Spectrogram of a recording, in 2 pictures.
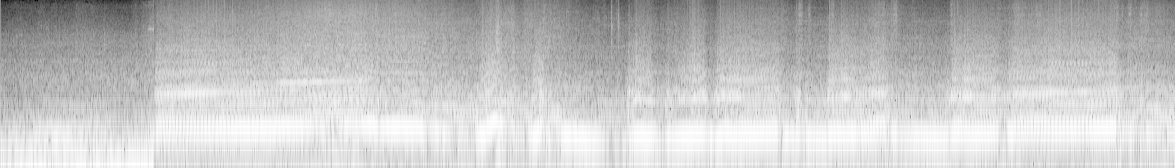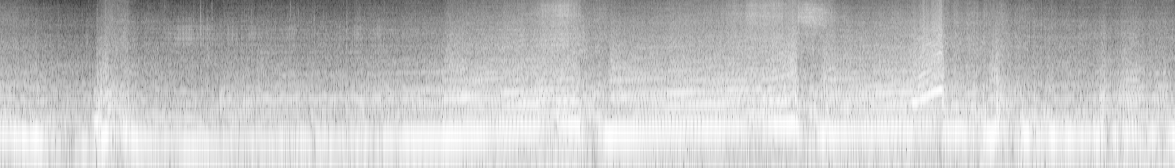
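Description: Race car engine pulling hard on track, its pitch climbing and falling back several times as it shifts and lifts for corners. A low rumble holds the first couple of seconds before the engine note comes in.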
